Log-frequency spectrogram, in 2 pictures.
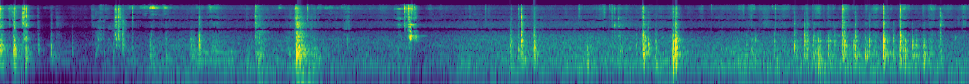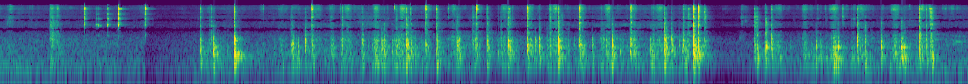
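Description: Hand ratchet wrench clicking in quick runs as bolts are driven into the metal mounting plate of a washing machine's drive mechanism, with separate sharp knocks and clinks of metal tools and parts in between.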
